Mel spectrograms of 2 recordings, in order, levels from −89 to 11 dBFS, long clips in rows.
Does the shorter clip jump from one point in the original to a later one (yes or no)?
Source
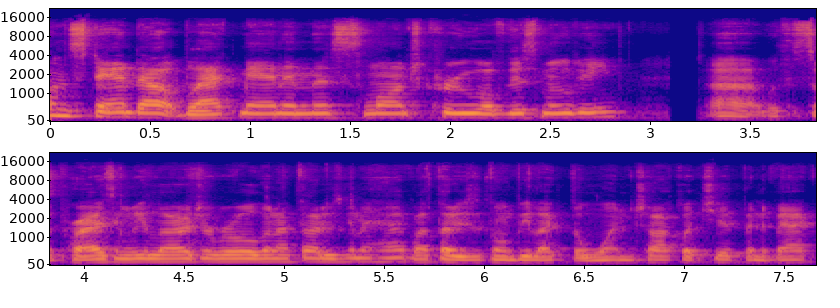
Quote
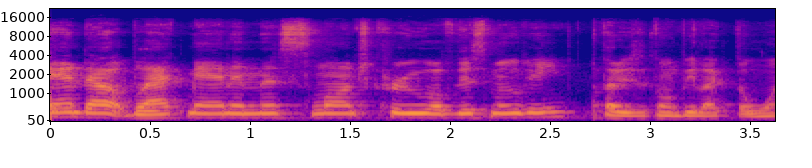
yes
